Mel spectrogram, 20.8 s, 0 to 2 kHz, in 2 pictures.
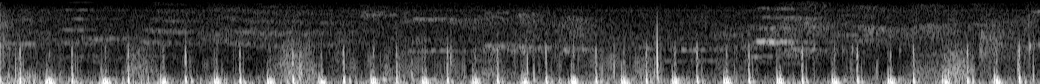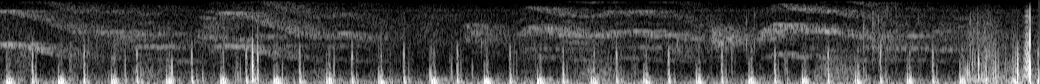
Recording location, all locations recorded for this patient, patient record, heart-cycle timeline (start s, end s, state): tricuspid valve (TV)
aortic valve (AV)+pulmonary valve (PV)+tricuspid valve (TV)+mitral valve (MV)
#Age: Child
#Sex: Male
#Height: 131.0 cm
#Weight: 32.0 kg
#Pregnancy status: False
#Murmur: Absent
#Murmur locations: nan
#Most audible location: nan
#Systolic murmur timing: nan
#Systolic murmur shape: nan
#Systolic murmur grading: nan
#Systolic murmur pitch: nan
#Systolic murmur quality: nan
#Diastolic murmur timing: nan
#Diastolic murmur shape: nan
#Diastolic murmur grading: nan
#Diastolic murmur pitch: nan
#Diastolic murmur quality: nan
#Outcome: Normal
#Campaign: 2015 screening campaign
0.00	1.40	unannotated
1.40	1.60	diastole
1.60	1.72	S1
1.72	1.84	systole
1.84	1.98	S2
1.98	2.12	diastole
2.12	2.26	S1
2.26	2.38	systole
2.38	2.50	S2
2.50	2.64	diastole
2.64	2.78	S1
2.78	2.90	systole
2.90	3.06	S2
3.06	3.20	diastole
3.20	3.32	S1
3.32	3.40	systole
3.40	3.52	S2
3.52	3.68	diastole
3.68	3.82	S1
3.82	3.94	systole
3.94	4.04	S2
4.04	4.20	diastole
4.20	4.34	S1
4.34	4.44	systole
4.44	4.54	S2
4.54	4.70	diastole
4.70	4.84	S1
4.84	4.96	systole
4.96	5.08	S2
5.08	5.21	diastole
5.21	5.32	S1
5.32	5.41	systole
5.41	5.54	S2
5.54	5.68	diastole
5.68	5.82	S1
5.82	5.94	systole
5.94	6.04	S2
6.04	6.18	diastole
6.18	6.32	S1
6.32	6.44	systole
6.44	6.54	S2
6.54	6.70	diastole
6.70	6.84	S1
6.84	6.93	systole
6.93	7.08	S2
7.08	7.22	diastole
7.22	7.37	S1
7.37	7.46	systole
7.46	7.60	S2
7.60	7.74	diastole
7.74	7.88	S1
7.88	8.00	systole
8.00	8.14	S2
8.14	8.30	diastole
8.30	8.44	S1
8.44	8.56	systole
8.56	8.68	S2
8.68	8.86	diastole
8.86	9.00	S1
9.00	9.11	systole
9.11	9.22	S2
9.22	9.40	diastole
9.40	9.54	S1
9.54	9.66	systole
9.66	9.78	S2
9.78	9.90	diastole
9.90	10.06	S1
10.06	10.16	systole
10.16	10.28	S2
10.28	10.43	diastole
10.43	10.58	S1
10.58	10.69	systole
10.69	10.80	S2
10.80	10.96	diastole
10.96	11.10	S1
11.10	11.22	systole
11.22	11.32	S2
11.32	11.49	diastole
11.49	11.64	S1
11.64	11.75	systole
11.75	11.86	S2
11.86	12.04	diastole
12.04	12.18	S1
12.18	12.30	systole
12.30	12.40	S2
12.40	12.58	diastole
12.58	12.72	S1
12.72	12.86	systole
12.86	12.98	S2
12.98	13.12	diastole
13.12	13.26	S1
13.26	13.38	systole
13.38	13.48	S2
13.48	13.65	diastole
13.65	13.80	S1
13.80	13.89	systole
13.89	14.00	S2
14.00	14.16	diastole
14.16	14.30	S1
14.30	14.42	systole
14.42	14.54	S2
14.54	14.68	diastole
14.68	14.84	S1
14.84	14.94	systole
14.94	15.06	S2
15.06	15.22	diastole
15.22	15.36	S1
15.36	15.48	systole
15.48	15.58	S2
15.58	15.76	diastole
15.76	15.88	S1
15.88	16.02	systole
16.02	16.12	S2
16.12	16.29	diastole
16.29	16.42	S1
16.42	16.56	systole
16.56	16.68	S2
16.68	16.81	diastole
16.81	16.94	S1
16.94	17.06	systole
17.06	17.16	S2
17.16	17.33	diastole
17.33	17.48	S1
17.48	17.58	systole
17.58	17.70	S2
17.70	17.85	diastole
17.85	18.00	S1
18.00	18.12	systole
18.12	18.24	S2
18.24	18.40	diastole
18.40	18.54	S1
18.54	18.66	systole
18.66	20.80	unannotated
